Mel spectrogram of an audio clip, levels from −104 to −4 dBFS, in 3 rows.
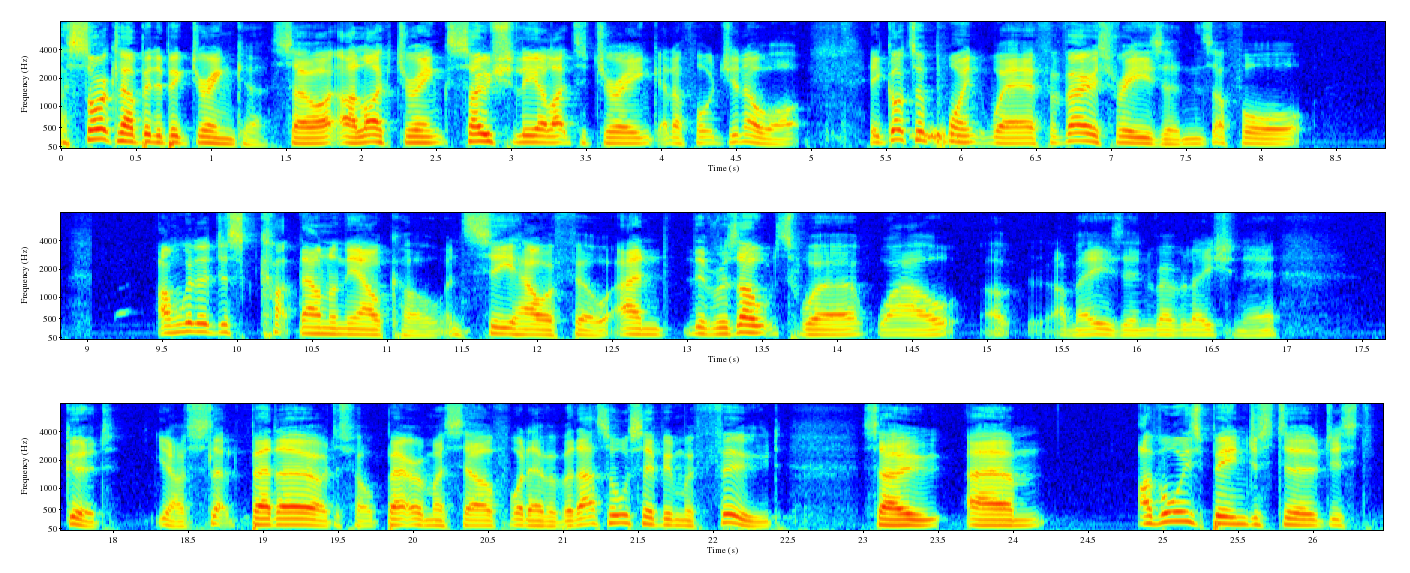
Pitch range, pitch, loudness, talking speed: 120-150 Hz, 135 Hz, -28 LUFS, 190 wpm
